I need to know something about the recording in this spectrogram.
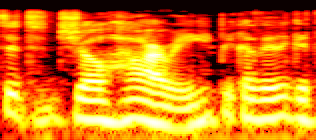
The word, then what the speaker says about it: Johari: and harry ingram and they combine their first names so maybe it's joe excuse me joe harry but i like johari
